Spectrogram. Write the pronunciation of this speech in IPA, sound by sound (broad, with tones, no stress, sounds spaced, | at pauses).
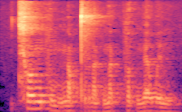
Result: t͡ɕʰ ɤː˥˩ ŋ f o˩˦ m ŋ a˨˩ p̚ t r a˨˩ k̚ n a˦˥ k̚ f a˨˩ t̚ ŋ ɛː˧ w e˨˩ n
